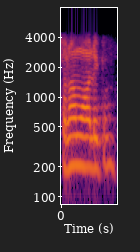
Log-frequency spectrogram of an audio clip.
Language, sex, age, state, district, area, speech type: Urdu, male, 18-30, Bihar, Purnia, rural, conversation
